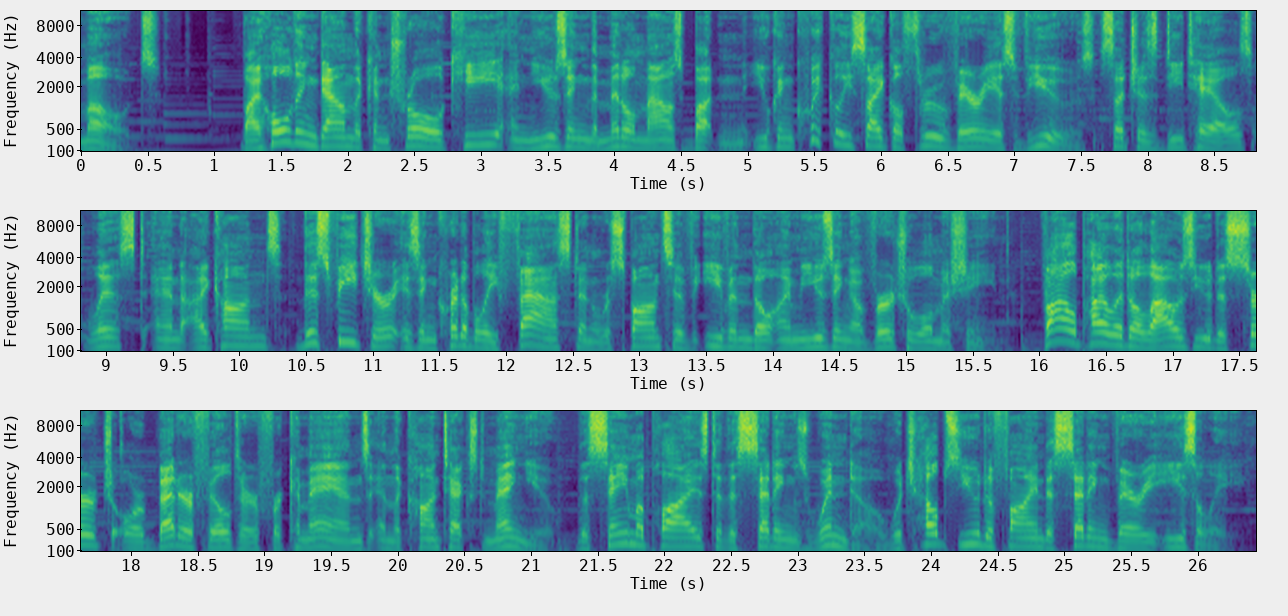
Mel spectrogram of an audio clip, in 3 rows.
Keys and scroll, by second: 0.2-1.7 ctrl+scroll down 1, 1.7 ctrl+scroll up 1, 3.4 ctrl+scroll up 1, 4.2 ctrl+scroll down 1, 6.1 ctrl+scroll up 1, 9.8-10.3 ctrl+scroll down 2, 11.4-12.1 ctrl+scroll down 1, 12.1 ctrl+scroll up 1, 13.0 ctrl+scroll down 1.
